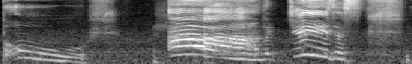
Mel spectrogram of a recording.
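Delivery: high, loud, drawn-out cry; pained outcry. Acted. Player reacts to a kick in the crotch, pained outcry. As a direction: yelp it out long and loud.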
